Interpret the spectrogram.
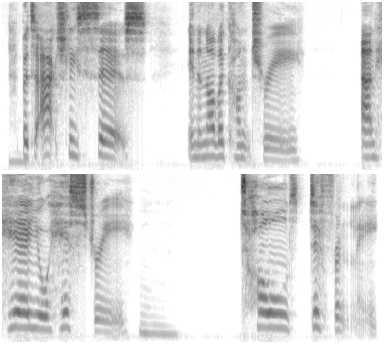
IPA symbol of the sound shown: iː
